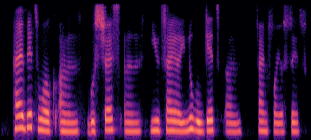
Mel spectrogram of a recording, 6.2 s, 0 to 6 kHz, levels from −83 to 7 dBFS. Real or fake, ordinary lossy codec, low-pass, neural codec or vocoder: fake; MP3, 48 kbps; 5.4 kHz; codec, 24 kHz, 0.9 kbps, WavTokenizer, large speech release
